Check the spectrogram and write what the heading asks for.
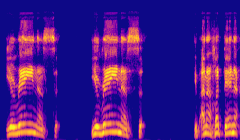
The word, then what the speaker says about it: Uranus: وننطقها بقى Saturn, Saturn. يلا بينا, فضل عبد الرحمن. Uranus, U Uray, Ray, R A, Nus, زي بس, N U S, Uranus, Uranus.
